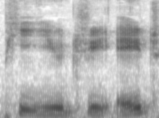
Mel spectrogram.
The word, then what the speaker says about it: Pugh: I think her last name it's spelled P-U-G-H. I think it's Florence Pugh.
